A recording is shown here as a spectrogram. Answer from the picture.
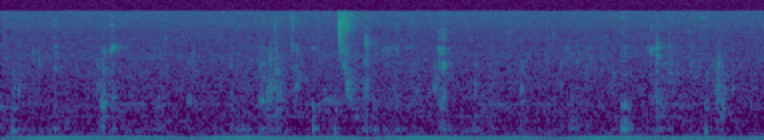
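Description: Faint chewing of food with small, scattered mouth clicks, over a steady low hum.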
